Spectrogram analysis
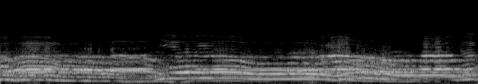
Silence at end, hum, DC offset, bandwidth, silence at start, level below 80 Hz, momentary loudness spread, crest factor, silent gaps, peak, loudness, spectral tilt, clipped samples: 0 s; none; under 0.1%; 4.4 kHz; 0 s; -66 dBFS; 3 LU; 10 dB; none; -14 dBFS; -25 LUFS; -9 dB/octave; under 0.1%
